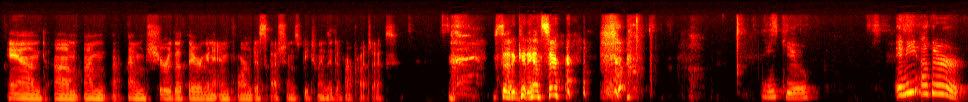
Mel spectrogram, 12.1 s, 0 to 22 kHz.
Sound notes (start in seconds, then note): 5.6 chuckles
